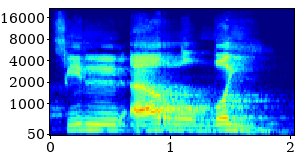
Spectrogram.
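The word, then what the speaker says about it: الأرض: Jadi kalau misalnya mengucapkan fil ardi fil ardi nah dy diy gitu Pak dibacanya bukan langsung di fil ardhi ah di ah itu bisa tertukar dengan huruf dal sama jadi ada sin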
